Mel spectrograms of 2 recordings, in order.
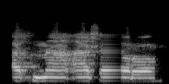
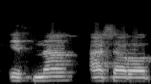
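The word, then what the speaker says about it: اثنا عشر: Asna asyara taliban. Salah bacanya. Isna asyara taliban.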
